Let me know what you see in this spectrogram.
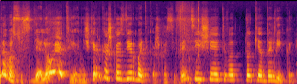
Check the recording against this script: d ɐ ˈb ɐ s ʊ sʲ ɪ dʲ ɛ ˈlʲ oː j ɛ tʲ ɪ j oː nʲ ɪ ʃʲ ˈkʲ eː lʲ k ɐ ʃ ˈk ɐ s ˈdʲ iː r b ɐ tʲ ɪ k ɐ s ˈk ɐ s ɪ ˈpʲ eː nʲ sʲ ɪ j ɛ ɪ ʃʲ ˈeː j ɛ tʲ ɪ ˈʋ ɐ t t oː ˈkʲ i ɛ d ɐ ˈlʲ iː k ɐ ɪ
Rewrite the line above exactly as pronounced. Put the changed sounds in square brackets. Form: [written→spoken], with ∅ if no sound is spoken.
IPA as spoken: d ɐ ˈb ɐ s ʊ sʲ ɪ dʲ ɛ ˈlʲ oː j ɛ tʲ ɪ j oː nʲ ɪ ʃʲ ˈkʲ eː lʲ k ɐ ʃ ˈk ɐ s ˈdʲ iː r b ɐ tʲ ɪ k ɐ [s→ʃ] ˈk ɐ s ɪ ˈpʲ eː nʲ sʲ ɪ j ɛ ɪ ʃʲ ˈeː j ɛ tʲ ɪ ˈʋ ɐ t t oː ˈkʲ i ɛ d ɐ ˈlʲ iː k ɐ ɪ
